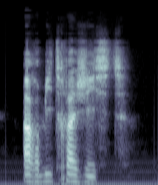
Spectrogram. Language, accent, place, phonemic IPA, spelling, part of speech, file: French, France, Lyon, /aʁ.bi.tʁa.ʒist/, arbitragiste, noun, LL-Q150 (fra)-arbitragiste.wav
- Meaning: arbitrager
